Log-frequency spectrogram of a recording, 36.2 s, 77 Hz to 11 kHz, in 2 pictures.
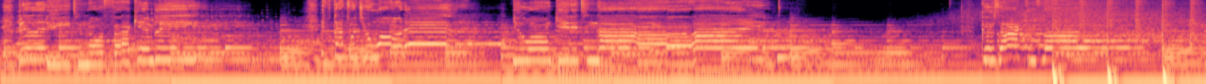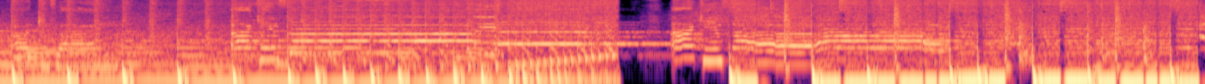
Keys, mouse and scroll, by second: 0.8 click, 9.1 click, 18.3 F10, 18.7 click, 21.7 scroll down 1, 22.9 click, 23.8 scroll up 1, 24.2 right click, 25.0 click, 25.7-28.2 typing, 30.3-31.3 typing, 31.5 Return, 32.3-35.7 drag, 35.7 F11, 35.8 F10.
